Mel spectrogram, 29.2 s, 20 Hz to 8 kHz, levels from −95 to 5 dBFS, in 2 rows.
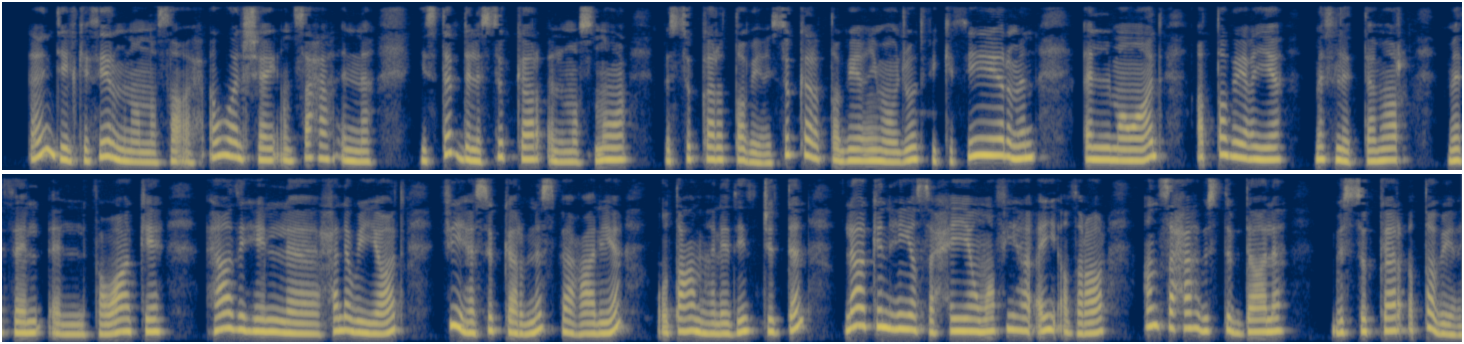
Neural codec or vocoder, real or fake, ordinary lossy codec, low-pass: none; real; MP3, 48 kbps; 7.2 kHz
